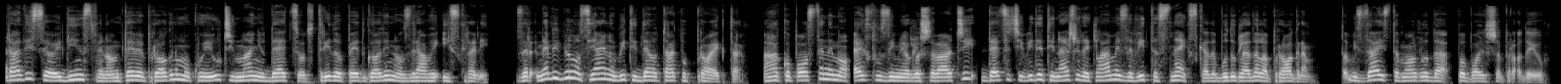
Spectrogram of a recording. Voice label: female serbian voice over narrative

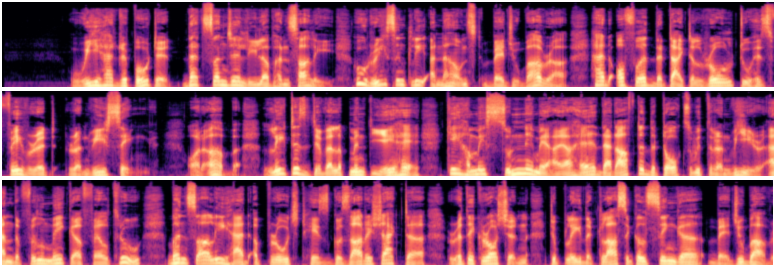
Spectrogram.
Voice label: male hinglish voice over talent narrative

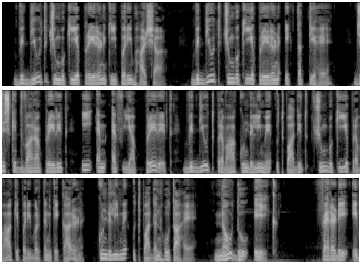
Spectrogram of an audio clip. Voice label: male hindi voice over talent narrative

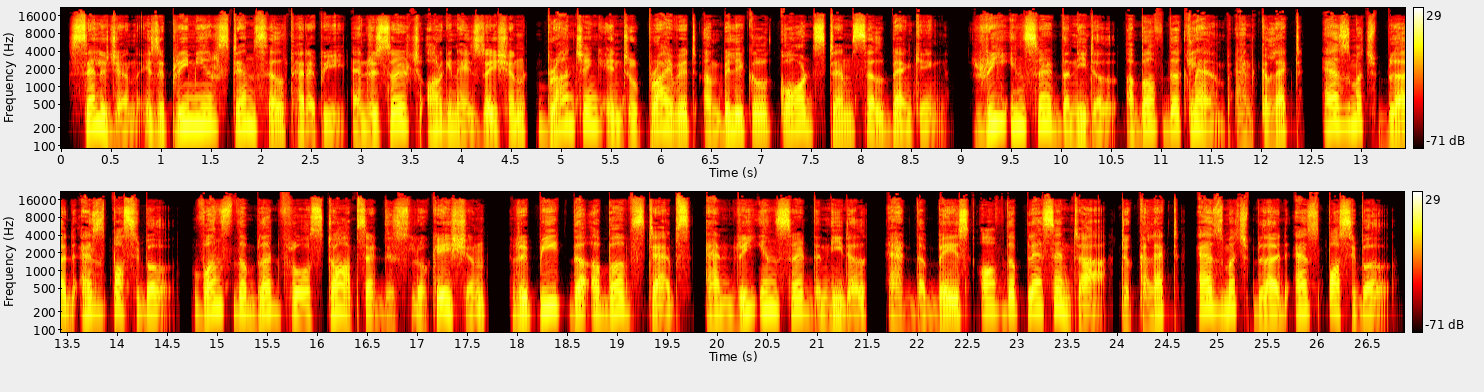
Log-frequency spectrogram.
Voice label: male indian voice over narrative

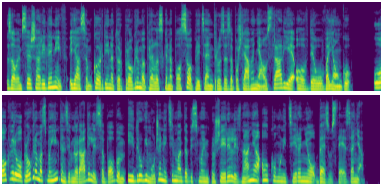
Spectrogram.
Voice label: female serbian voice over narrative

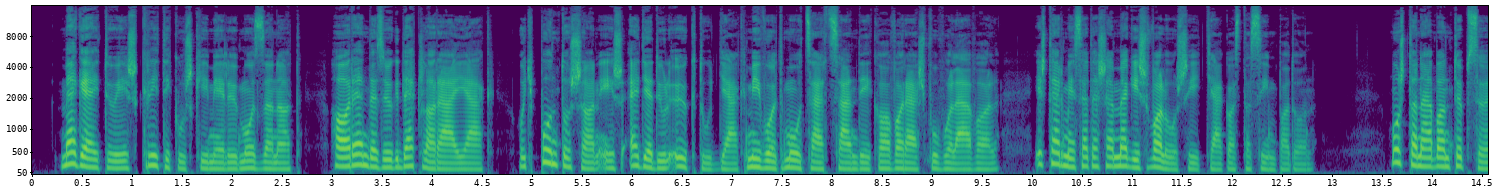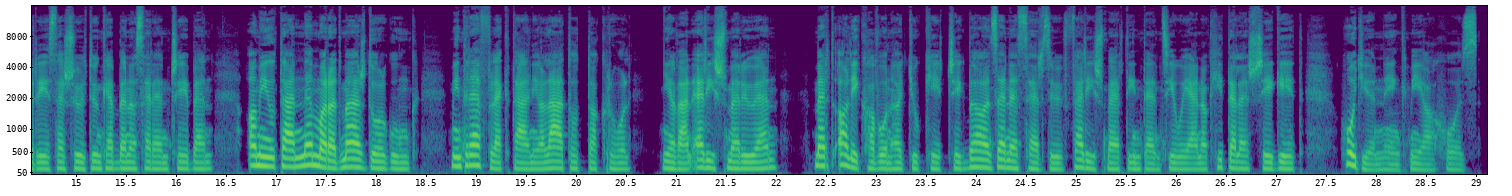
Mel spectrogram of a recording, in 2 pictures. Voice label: female hungarian voice over narrative

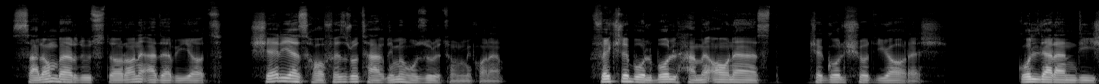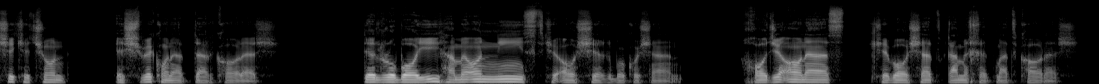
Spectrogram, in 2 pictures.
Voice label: male farsi voice over talent narrative

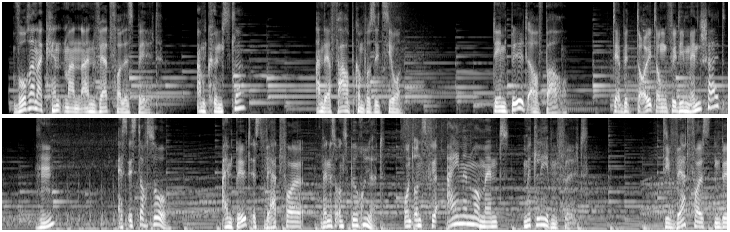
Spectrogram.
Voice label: male german voice over character

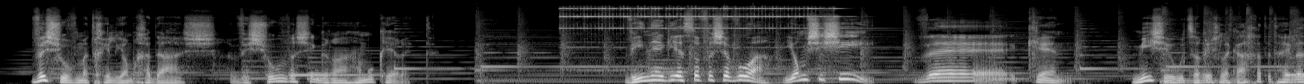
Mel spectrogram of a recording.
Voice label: male hebrew voice over sales

